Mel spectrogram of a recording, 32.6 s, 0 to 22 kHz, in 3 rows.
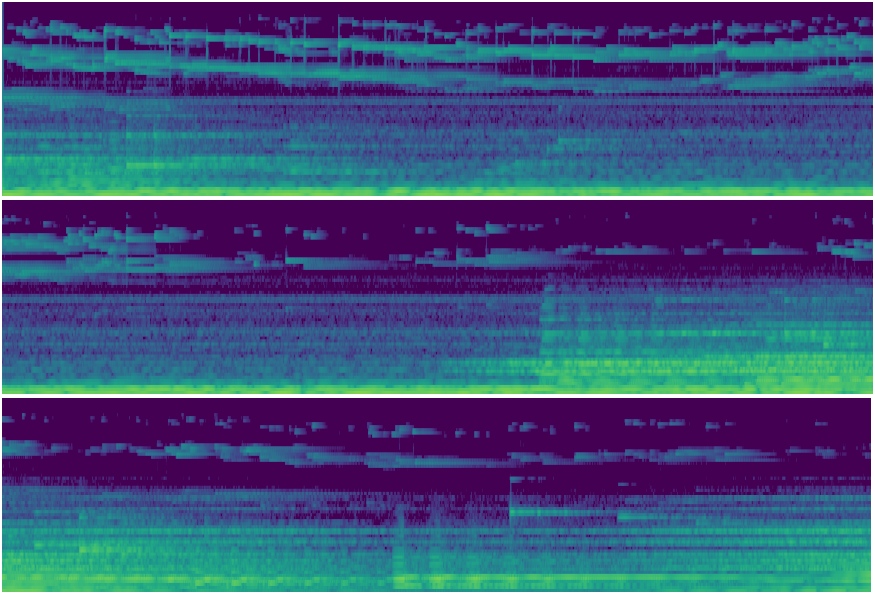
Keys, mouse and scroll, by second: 1.2 click, 2.2 scroll down 3, 2.6-3.1 scroll up 7, 3.2 Tab, 3.5 Tab, 3.9 click, 4.4 scroll down 4, 4.8 middle click, 5.4-5.9 scroll down 1, 6.1 e, 10.4 scroll up 3, 10.7-12.4 shift+middle drag, 12.4 click, 14.3 ctrl+r, 17.8-19.4 middle drag, 19.5-20.0 scroll up 5, 20.0-21.8 middle drag, 21.8 ctrl+b, 27.7 click, 28.6 click, 30.0 scroll down 3, 31.9-32.6 right drag.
